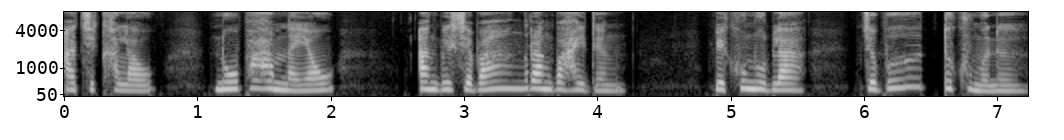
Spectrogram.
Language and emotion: Bodo, sad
